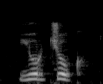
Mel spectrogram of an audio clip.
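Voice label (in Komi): "юр чук" Komi, female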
